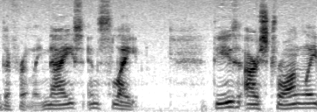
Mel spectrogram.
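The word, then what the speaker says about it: gneiss: so it looks like ginise or gice but it's actually pronounced nice just like ni I but just spelled differently nice and slate these are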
